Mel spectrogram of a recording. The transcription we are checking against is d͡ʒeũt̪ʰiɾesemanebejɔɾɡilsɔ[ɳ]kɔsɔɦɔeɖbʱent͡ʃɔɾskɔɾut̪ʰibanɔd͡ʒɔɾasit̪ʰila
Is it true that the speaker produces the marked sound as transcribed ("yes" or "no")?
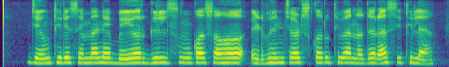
no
